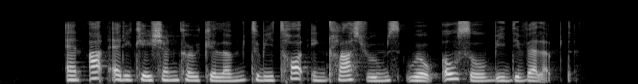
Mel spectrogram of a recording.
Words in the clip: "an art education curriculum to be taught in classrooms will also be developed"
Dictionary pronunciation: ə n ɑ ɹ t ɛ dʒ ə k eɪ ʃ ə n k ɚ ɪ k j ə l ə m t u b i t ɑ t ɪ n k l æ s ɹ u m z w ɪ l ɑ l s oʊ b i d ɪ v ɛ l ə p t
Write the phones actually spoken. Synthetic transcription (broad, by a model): ə n ɑ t ɛ dʒ ə k eɪ ʃ ə n k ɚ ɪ k j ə l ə m t u b i t ɑ t ɪ n k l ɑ s ɹ u m s w ɪ l ɑ l s oʊ b i d ɪ v ɛ l ə p t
